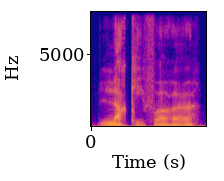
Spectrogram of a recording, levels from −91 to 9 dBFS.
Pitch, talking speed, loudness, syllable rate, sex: 90 Hz, 155 wpm, -20 LUFS, 4.0 syllables/s, male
